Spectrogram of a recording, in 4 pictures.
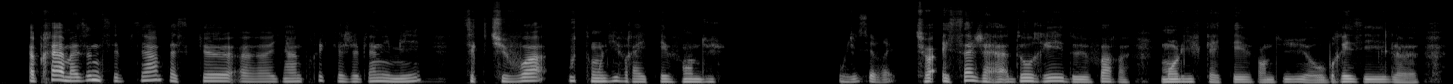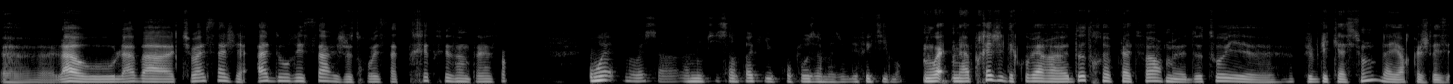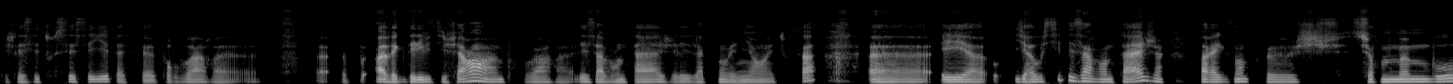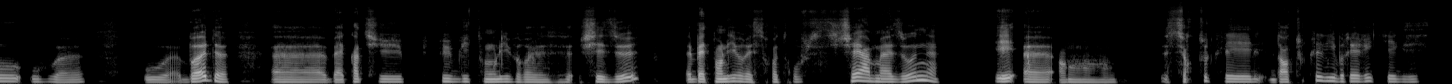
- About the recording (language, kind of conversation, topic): French, podcast, Quelle compétence as-tu apprise en autodidacte ?
- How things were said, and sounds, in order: tapping; other background noise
